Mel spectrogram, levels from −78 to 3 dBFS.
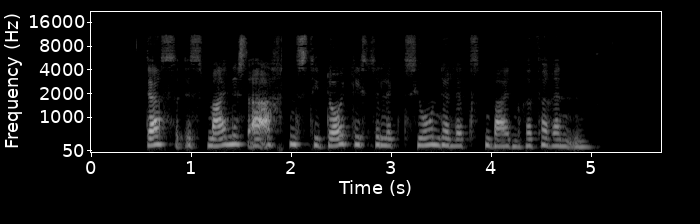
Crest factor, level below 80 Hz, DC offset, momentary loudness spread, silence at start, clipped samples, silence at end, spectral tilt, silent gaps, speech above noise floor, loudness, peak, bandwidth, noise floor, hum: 20 dB; -80 dBFS; under 0.1%; 12 LU; 0.55 s; under 0.1%; 0.7 s; -5 dB/octave; none; 44 dB; -35 LUFS; -16 dBFS; 11.5 kHz; -79 dBFS; none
